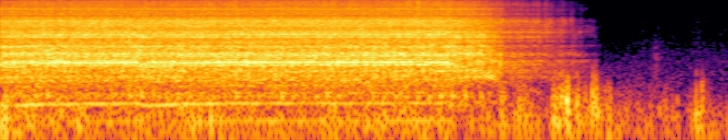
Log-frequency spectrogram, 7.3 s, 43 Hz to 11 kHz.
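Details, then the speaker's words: 1973 Plymouth Duster slant six, sat in a field 20+ years, cranked via a substitute starter solenoid with all spark plugs out, no compression: fast, even starter whir, no knocks; turns over freely. "all the spark plugs are out so there's no compression right now so it is turning over"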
